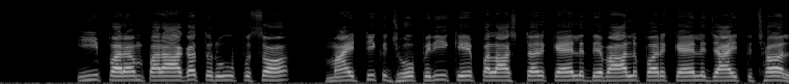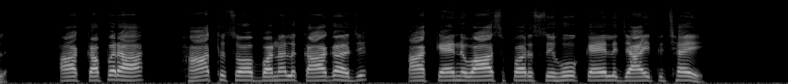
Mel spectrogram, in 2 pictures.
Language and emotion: Maithili, neutral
